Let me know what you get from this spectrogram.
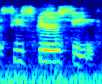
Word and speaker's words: Seaspiracy: Yeah, Seaspiracy.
